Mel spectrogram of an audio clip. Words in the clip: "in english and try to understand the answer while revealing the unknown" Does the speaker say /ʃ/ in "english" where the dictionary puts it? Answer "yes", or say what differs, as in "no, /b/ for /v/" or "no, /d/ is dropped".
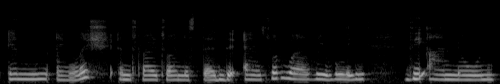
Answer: yes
